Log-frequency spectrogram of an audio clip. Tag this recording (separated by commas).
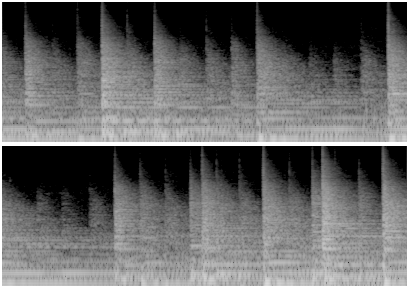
playing tympani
